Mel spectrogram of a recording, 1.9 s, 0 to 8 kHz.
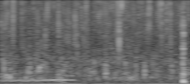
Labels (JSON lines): {"label": "biophony", "recorder": "SoundTrap 300"}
